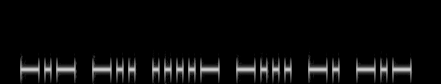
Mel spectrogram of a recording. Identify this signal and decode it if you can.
Morse code, heard as a keyed tone, about 21 wpm, 700 Hz. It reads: KD4BNK
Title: USA Callsign DE Callsign - 6 Characters - 20wpm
